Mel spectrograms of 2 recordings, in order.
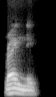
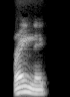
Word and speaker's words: Rangnick: Rangnick. What's so hard about that? – Well, how'd you say it? – Rangnick.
